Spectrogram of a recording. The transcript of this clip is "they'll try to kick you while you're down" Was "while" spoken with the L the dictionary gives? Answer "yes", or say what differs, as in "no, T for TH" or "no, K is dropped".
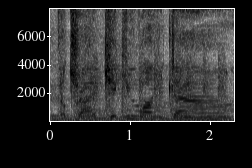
no, N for L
